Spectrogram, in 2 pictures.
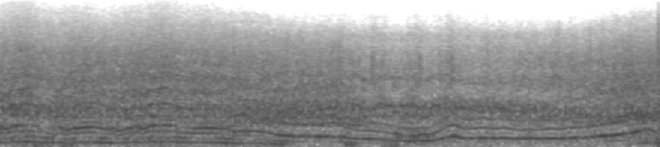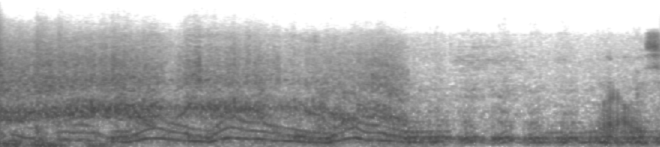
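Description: Turbocharged car drifting in the Assetto Corsa racing game, its engine droning and rising and falling in pitch under continuous loud tire squeal, with someone talking over it.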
